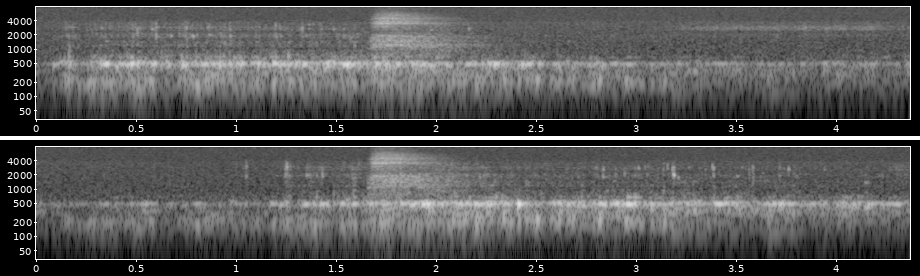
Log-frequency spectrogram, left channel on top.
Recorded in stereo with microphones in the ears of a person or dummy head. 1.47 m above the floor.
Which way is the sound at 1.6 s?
40° right (ahead or behind).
